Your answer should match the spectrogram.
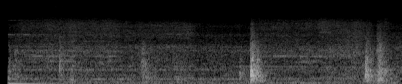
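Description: A few short, irregular wooden knocks and clunks over steady background noise, the loudest about halfway through, two close together near the end: wooden sewing-machine boxes being handled.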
